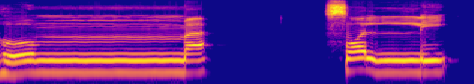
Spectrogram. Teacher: মিমের সাথে নাকের পাশে থেকে তিন সেকেন্ড পরিমাণ গুন্নাহ করে ধরে রাখবো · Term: ওয়াজিব গুন্নাহ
